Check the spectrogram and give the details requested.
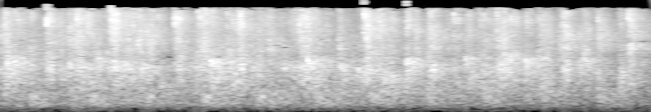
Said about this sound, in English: Okay, let's give a round of applause to our guests for getting through that lightning round.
